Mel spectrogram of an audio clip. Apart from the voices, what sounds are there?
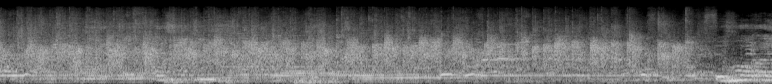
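congregation applauding in church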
